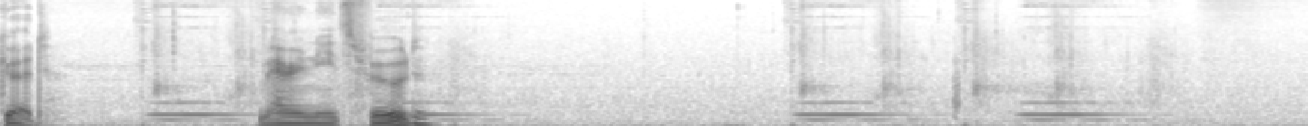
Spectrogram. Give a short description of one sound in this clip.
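A soft magical chime shimmers.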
